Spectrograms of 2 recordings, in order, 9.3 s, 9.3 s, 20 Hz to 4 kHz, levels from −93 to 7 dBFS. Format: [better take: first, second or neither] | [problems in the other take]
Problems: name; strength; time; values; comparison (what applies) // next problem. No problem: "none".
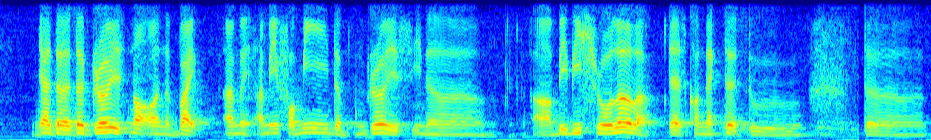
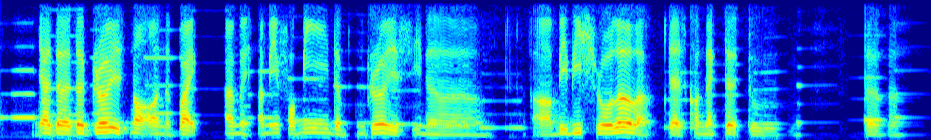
first | noise reduction (neural mask model RNNoise)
